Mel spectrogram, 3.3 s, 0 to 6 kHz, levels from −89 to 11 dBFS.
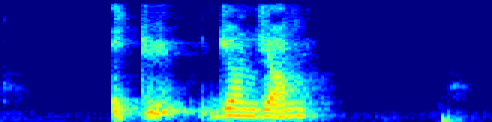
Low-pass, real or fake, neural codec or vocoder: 5.4 kHz; fake; codec, 16 kHz in and 24 kHz out, 1.1 kbps, FireRedTTS-2 codec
